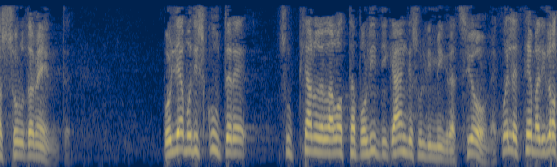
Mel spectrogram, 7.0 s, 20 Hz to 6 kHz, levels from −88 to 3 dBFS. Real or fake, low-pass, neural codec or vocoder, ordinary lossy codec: real; 5.4 kHz; none; MP3, 32 kbps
